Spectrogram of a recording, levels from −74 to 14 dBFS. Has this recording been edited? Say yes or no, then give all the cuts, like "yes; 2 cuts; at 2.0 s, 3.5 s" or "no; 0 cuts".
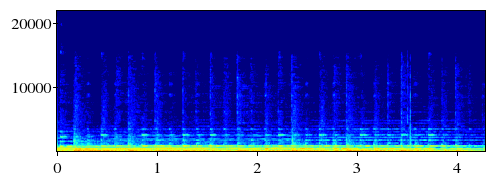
yes; 1 cut; at 1.7 s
